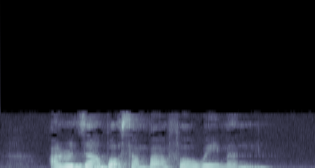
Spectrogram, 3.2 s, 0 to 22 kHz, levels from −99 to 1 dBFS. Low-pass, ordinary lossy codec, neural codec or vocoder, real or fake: 7.2 kHz; MP3, 32 kbps; none; real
